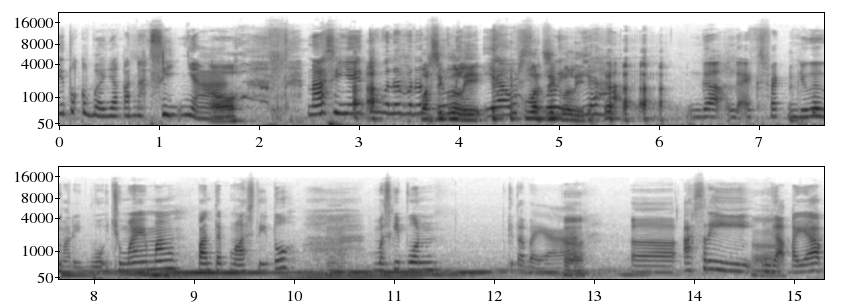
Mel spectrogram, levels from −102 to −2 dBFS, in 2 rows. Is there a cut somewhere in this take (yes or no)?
yes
